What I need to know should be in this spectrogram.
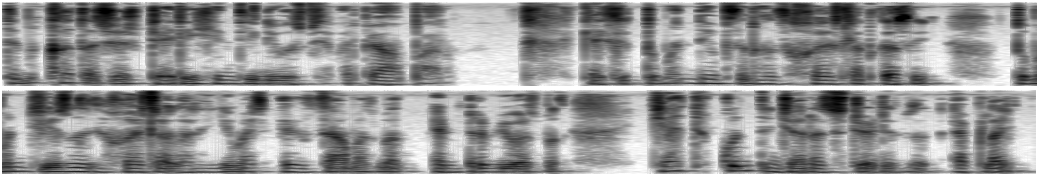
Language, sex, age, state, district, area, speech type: Kashmiri, male, 30-45, Jammu and Kashmir, Baramulla, rural, spontaneous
